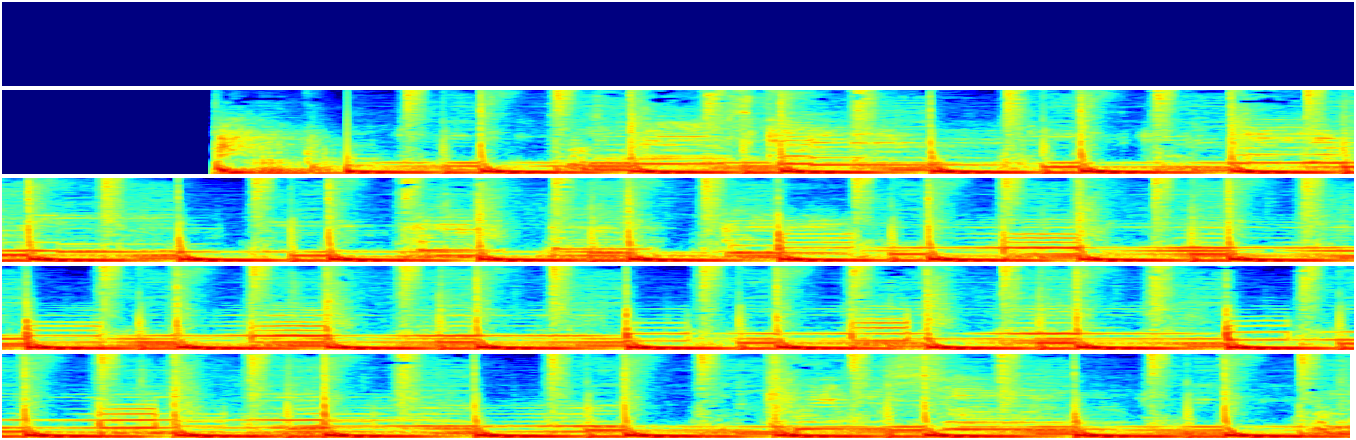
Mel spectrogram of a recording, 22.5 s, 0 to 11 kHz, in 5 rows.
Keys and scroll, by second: 4.0 g, 21.4 Delete.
